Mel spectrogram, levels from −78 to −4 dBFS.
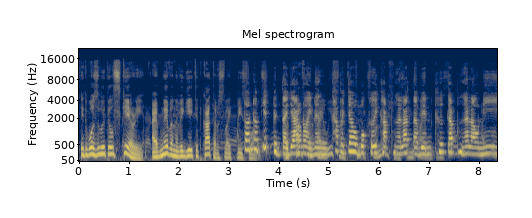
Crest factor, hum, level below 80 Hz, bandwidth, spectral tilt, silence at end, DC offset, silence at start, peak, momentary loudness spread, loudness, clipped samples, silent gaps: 14 dB; none; -52 dBFS; 16 kHz; -6 dB/octave; 0 s; under 0.1%; 0.05 s; -6 dBFS; 6 LU; -20 LUFS; under 0.1%; none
